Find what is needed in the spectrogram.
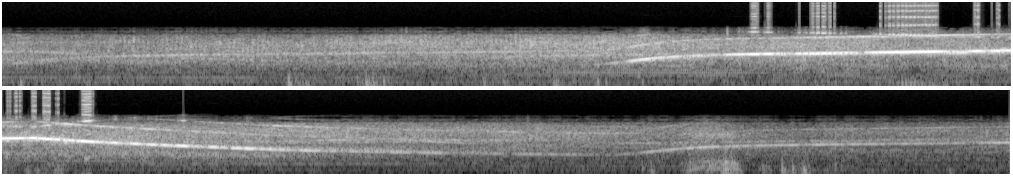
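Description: Several emergency-vehicle sirens wailing at once. One grows loud about three seconds in, holds at its top pitch, then falls slowly away, and another rises again near the end.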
